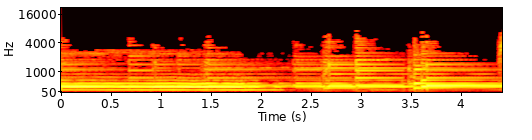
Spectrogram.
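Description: Acoustic guitar strumming held chords, with a chord change and fresh strums about two and a half seconds in and again near the end.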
